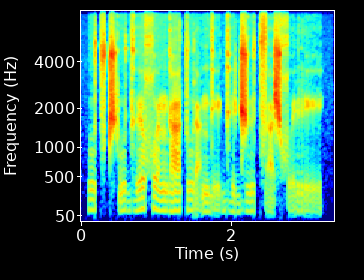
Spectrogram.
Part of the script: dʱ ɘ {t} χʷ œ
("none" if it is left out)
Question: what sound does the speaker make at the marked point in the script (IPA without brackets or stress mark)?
none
